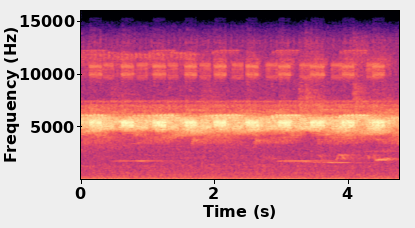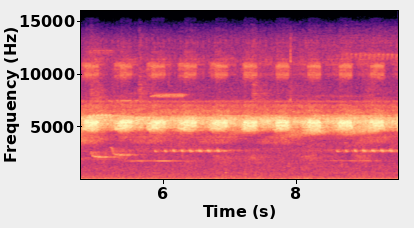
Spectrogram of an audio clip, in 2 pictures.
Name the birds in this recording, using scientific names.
Turdus hauxwelli, Cercomacra cinerascens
